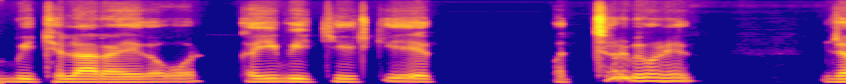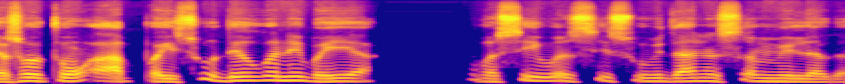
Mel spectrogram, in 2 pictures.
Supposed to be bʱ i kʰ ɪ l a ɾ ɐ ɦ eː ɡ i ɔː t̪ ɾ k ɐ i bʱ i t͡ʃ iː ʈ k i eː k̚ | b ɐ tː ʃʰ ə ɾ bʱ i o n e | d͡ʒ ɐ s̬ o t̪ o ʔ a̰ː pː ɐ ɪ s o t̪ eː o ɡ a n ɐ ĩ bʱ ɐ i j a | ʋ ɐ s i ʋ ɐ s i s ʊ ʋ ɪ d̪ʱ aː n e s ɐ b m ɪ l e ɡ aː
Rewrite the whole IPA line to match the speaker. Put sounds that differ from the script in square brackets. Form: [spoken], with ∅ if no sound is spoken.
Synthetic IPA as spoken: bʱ i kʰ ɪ l a ɾ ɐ ɦ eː ɡ [a] ɔː [∅] ɾ k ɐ i bʱ i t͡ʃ iː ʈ k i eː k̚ | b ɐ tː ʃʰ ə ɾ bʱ i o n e | d͡ʒ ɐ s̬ o t̪ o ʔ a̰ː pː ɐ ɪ s o [d̪] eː o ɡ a n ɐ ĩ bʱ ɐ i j a | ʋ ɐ s i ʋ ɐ s i s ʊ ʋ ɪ d̪ʱ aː n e s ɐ b m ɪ l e ɡ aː

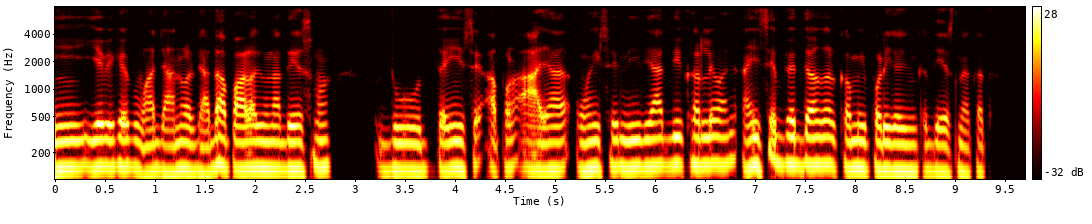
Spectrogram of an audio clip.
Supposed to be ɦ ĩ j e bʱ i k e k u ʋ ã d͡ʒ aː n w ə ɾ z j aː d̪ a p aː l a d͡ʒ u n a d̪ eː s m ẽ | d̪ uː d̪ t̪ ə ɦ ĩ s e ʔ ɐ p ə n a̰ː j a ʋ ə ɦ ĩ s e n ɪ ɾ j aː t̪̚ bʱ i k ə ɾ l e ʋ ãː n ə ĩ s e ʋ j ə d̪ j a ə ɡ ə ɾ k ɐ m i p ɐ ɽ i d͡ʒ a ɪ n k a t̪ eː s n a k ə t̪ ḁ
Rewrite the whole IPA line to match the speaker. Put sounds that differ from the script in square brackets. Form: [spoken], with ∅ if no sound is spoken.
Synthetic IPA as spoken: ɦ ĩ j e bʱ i k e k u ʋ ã d͡ʒ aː n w ə ɾ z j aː d̪ a p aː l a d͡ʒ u n a d̪ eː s m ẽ | d̪ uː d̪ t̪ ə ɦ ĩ s e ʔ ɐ p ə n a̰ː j a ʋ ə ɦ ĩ s e n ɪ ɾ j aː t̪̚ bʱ i k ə ɾ l e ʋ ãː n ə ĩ s e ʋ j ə d̪ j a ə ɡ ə ɾ k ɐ m i p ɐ ɽ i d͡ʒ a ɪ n k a [d̪] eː s n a k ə t̪ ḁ

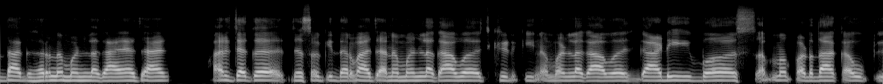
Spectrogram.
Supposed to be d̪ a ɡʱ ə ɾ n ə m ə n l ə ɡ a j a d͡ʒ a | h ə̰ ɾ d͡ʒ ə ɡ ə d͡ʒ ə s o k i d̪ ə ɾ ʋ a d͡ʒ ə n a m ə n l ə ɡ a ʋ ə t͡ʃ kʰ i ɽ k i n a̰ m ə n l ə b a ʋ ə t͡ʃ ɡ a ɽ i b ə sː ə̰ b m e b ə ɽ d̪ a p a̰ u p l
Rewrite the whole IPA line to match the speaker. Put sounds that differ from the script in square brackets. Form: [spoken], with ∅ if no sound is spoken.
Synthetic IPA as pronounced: d̪ a ɡʱ ə ɾ n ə m ə n l ə ɡ a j a d͡ʒ a | h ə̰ ɾ d͡ʒ ə ɡ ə d͡ʒ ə s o k i d̪ ə ɾ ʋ a d͡ʒ [a] n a m ə n l ə ɡ a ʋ ə t͡ʃ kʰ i ɽ k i n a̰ m ə n l ə [ɡ] a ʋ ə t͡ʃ ɡ a ɽ i b ə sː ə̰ b m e [p] ə ɽ d̪ a [k] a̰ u p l

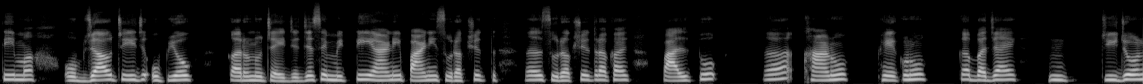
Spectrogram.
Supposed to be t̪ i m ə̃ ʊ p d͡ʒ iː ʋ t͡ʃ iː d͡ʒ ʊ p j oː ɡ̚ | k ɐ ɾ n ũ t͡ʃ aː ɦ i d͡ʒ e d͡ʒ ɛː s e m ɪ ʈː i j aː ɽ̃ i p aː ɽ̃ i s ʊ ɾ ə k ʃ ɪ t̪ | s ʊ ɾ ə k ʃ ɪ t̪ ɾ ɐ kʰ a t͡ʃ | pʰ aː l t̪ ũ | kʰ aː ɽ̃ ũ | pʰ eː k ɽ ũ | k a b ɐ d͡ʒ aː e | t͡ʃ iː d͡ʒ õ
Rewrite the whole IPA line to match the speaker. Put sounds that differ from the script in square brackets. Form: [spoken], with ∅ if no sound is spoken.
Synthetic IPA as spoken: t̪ i m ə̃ ʊ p d͡ʒ [aː] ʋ t͡ʃ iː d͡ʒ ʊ p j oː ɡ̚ | k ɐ ɾ n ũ t͡ʃ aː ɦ i d͡ʒ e d͡ʒ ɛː s e m ɪ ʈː i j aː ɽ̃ i p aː ɽ̃ i s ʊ ɾ ə k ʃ ɪ t̪ | s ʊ ɾ ə k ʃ ɪ t̪ ɾ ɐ kʰ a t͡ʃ | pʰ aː l t̪ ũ | kʰ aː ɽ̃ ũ | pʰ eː k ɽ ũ | k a b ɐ d͡ʒ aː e | t͡ʃ iː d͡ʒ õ

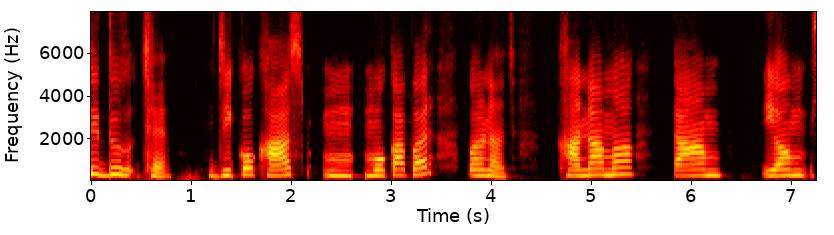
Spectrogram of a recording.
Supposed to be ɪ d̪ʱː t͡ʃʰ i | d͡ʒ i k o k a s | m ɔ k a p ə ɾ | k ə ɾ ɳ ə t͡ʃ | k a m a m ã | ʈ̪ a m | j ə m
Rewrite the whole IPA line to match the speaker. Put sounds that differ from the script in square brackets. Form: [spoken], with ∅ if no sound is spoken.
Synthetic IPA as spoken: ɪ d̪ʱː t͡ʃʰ [e] | d͡ʒ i k o [kʰ] a s | m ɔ k a p ə ɾ | [p] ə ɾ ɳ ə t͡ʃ | [kʰ] a [n] a m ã | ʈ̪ a m | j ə m

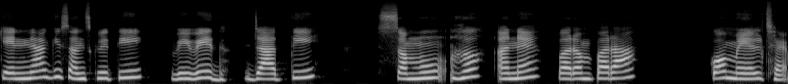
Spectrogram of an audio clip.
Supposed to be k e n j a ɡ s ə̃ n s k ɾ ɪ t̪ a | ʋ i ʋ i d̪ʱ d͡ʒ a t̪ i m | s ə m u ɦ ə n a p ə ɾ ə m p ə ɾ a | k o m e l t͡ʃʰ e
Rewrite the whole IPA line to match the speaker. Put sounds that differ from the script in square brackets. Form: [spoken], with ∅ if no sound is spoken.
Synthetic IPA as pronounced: k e n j a ɡ s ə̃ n s k ɾ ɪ t̪ [i] | ʋ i ʋ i d̪ʱ d͡ʒ a t̪ i [∅] | s ə m u ɦ ə n [e] p ə ɾ ə m p ə ɾ a | k o m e l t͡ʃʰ e

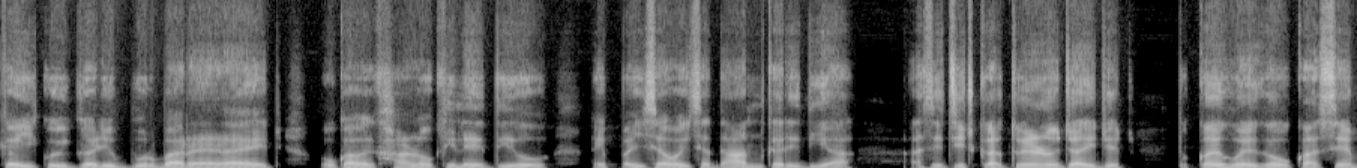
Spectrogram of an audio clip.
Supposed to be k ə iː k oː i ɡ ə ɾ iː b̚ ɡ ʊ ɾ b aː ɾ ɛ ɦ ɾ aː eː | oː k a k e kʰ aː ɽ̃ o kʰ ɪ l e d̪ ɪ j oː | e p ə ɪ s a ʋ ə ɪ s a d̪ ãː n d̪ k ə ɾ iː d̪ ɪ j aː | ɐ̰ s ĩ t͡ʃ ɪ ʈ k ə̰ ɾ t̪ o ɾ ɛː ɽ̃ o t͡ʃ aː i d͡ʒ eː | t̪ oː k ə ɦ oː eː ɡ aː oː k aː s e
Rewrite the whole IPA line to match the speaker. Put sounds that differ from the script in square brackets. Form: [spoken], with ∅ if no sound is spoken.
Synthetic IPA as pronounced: k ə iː k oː i ɡ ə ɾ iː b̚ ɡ ʊ ɾ b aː ɾ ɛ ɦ ɾ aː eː | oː k a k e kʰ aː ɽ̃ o kʰ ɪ l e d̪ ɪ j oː | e p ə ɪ s a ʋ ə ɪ s a d̪ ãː n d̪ k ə ɾ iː d̪ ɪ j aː | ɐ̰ s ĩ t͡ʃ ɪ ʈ k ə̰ ɾ t̪ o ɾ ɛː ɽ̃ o t͡ʃ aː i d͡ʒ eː | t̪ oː k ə ɦ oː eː ɡ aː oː k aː s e

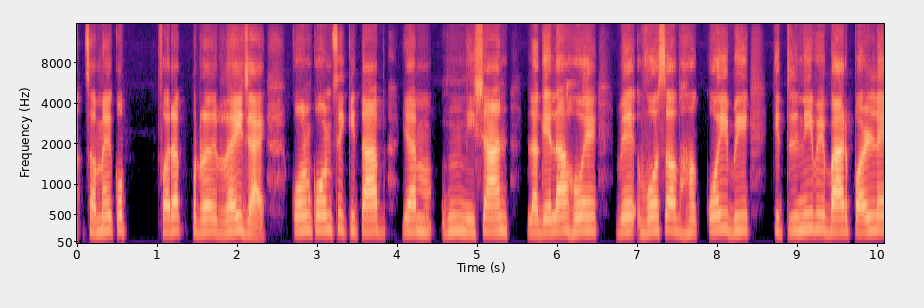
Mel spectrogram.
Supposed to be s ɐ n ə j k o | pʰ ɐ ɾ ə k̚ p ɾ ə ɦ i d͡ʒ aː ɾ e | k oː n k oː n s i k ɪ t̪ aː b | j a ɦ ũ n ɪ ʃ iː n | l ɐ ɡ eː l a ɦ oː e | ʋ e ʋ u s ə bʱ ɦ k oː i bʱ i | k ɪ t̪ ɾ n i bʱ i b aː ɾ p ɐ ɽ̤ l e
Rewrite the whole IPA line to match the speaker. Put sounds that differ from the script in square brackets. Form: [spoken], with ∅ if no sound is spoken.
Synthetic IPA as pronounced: s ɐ [m] ə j k o | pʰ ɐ ɾ ə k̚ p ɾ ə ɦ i d͡ʒ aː [∅] e | k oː n k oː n s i k ɪ t̪ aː b | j a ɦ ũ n ɪ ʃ [aː] n | l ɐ ɡ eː l a ɦ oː e | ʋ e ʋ [o] s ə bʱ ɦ k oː i bʱ i | k ɪ t̪ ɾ n i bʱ i b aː ɾ p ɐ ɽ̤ l e

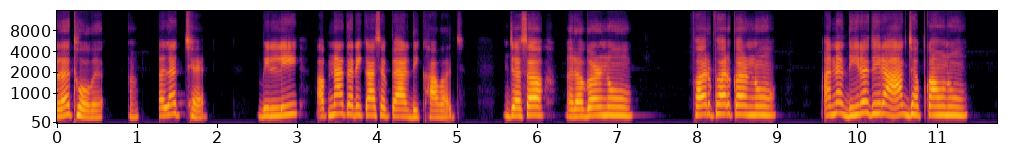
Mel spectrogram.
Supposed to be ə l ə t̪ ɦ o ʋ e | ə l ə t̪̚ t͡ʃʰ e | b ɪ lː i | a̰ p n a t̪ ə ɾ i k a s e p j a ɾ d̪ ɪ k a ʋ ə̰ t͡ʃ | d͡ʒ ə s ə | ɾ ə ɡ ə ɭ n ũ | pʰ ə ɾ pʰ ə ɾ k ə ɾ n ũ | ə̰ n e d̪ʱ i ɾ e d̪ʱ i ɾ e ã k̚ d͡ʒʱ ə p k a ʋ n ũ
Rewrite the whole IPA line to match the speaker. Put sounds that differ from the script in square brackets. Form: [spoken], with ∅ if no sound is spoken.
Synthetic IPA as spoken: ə l ə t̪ ɦ o ʋ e | ə l ə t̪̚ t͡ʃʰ e | b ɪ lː i | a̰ p n a t̪ ə ɾ i k a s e p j a ɾ d̪ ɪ [kʰ] a ʋ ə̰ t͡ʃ | d͡ʒ ə s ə | ɾ ə ɡ ə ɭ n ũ | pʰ ə ɾ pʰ ə ɾ k ə ɾ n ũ | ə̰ n e d̪ʱ i ɾ e d̪ʱ i ɾ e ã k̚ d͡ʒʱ ə p k a ʋ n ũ

